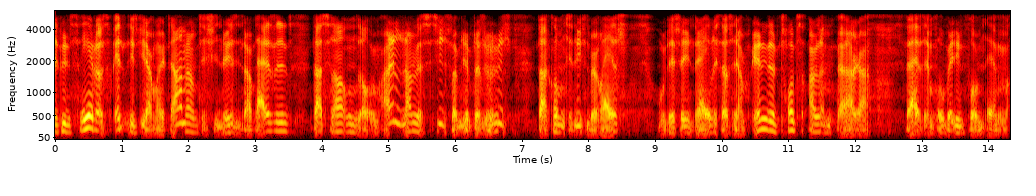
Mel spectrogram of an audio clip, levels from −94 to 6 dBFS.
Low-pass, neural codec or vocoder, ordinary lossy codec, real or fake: 5.4 kHz; autoencoder, 44.1 kHz, a latent of 192 numbers a frame, MeloTTS; none; fake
